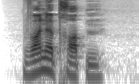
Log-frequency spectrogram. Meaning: 1. cute, cheerful baby or small child; bundle of joy 2. chubby person, often female
- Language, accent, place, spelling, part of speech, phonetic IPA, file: German, Germany, Berlin, Wonneproppen, noun, [ˈvɔnəˌpʁɔpn̩], De-Wonneproppen.ogg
